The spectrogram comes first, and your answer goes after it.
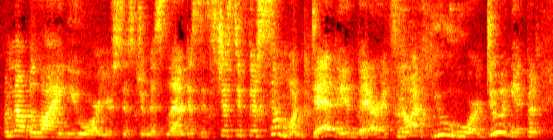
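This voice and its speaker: A woman playing a nervous, desperate man in an old-time radio suspense play, pleading and halting. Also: medium pitch, expressive, natural voice. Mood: haunted, urgent. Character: nervous, desperate, sleepless male neighbour obsessed with a corpse. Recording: echoey room from far off, faint noise.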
